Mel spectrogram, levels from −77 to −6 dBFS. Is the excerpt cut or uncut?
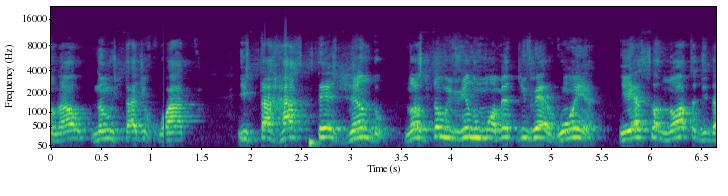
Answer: cut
